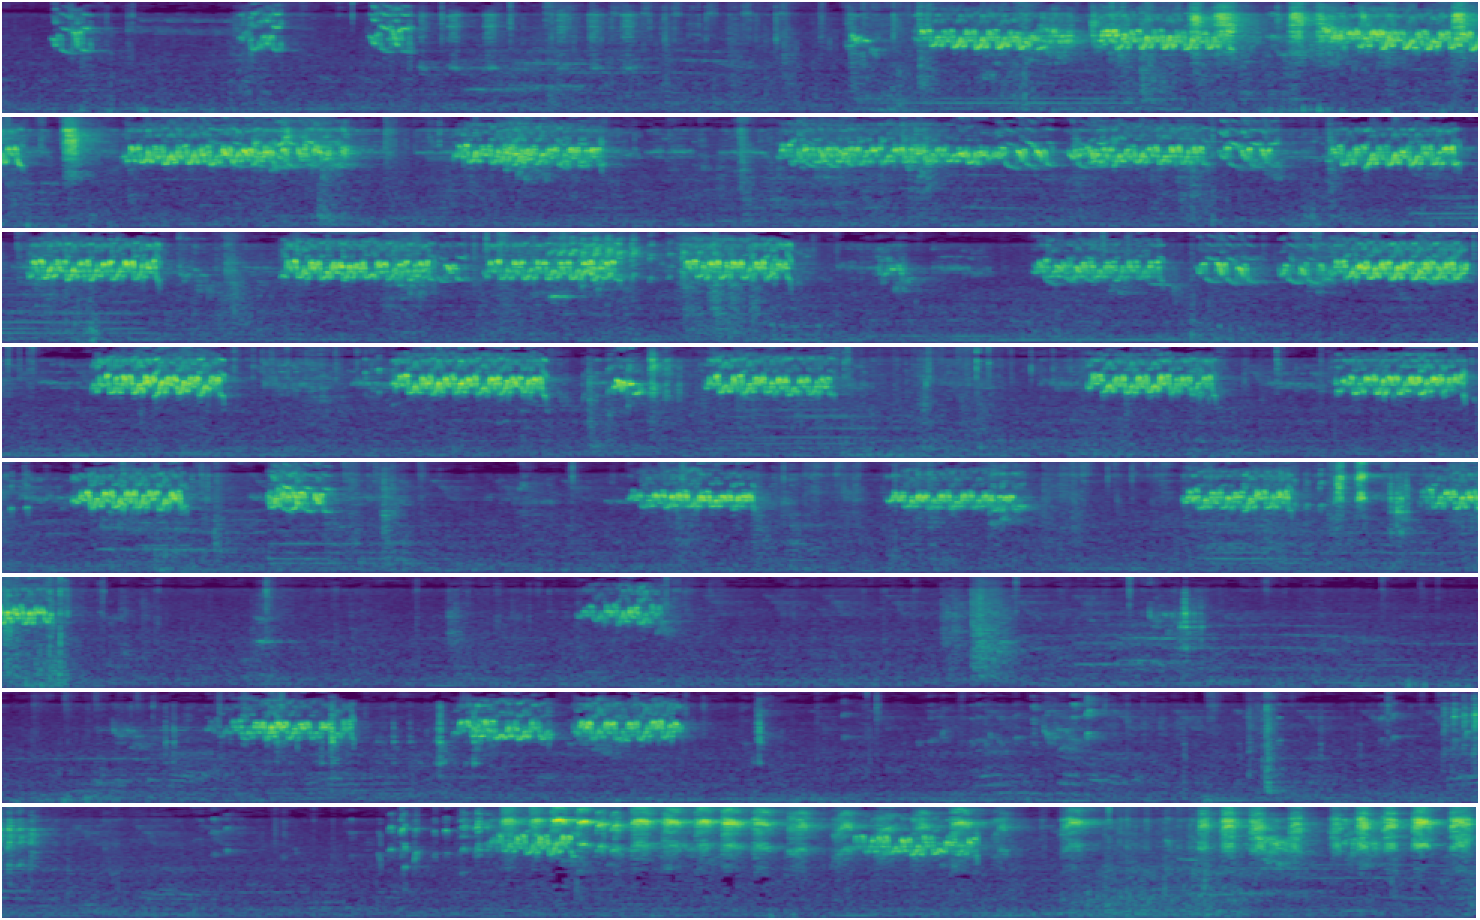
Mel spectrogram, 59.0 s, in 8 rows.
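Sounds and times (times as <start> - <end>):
small birds chirping: 0.0 - 43.2, 44.0 - 59.0.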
